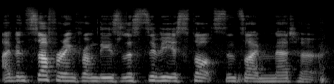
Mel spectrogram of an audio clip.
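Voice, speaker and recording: Woman, very bright and piercing voice, casual read-aloud, mocking asides, sarcastic, exasperated, swears freely. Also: low-pitched, fairly even intonation, moderate pace, slight background noise. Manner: sarcastic, exasperated, foul-mouthed. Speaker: host reading a novel aloud with commentary.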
